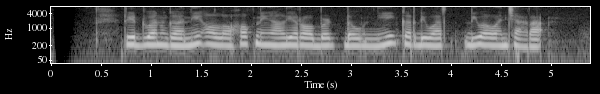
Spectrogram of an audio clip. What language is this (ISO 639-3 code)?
sun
